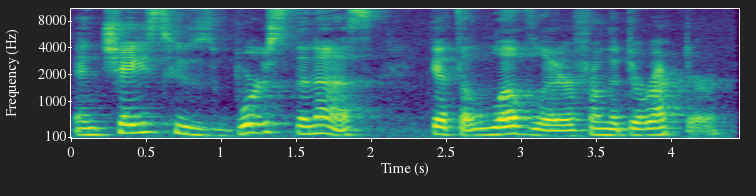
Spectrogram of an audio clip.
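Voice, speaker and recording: A man's voice: fairly high pitch, unhurried, a little mellow, natural voice. A woman voicing a resentful, sarcastic middle-school boy in a children's novel read aloud. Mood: bitter, sarcastic. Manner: indignant, sarcastic.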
